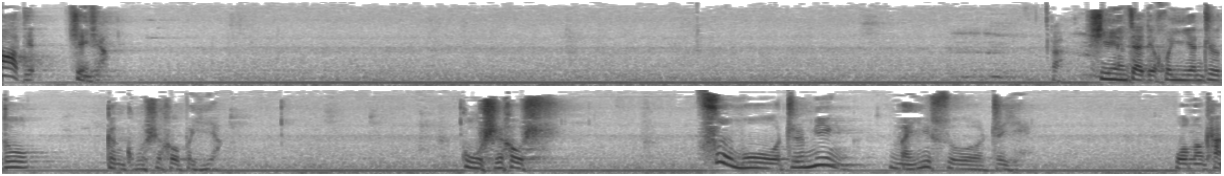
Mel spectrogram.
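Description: An elderly man speaks calmly close to a microphone, as if lecturing.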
